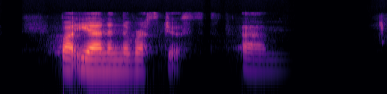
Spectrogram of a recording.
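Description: A young woman speaks softly and close to the microphone.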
